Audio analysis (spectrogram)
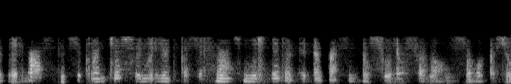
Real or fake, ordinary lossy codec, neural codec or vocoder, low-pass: fake; Opus, 32 kbps; codec, 44.1 kHz, 0.9 kbps, DAC; 3.6 kHz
